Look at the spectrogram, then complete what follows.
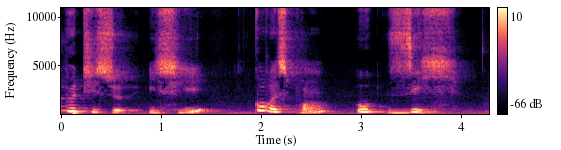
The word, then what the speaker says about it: sich: Alors, en allemand, ce petit se ici correspond au sich. Essayez de retenir, pour faciliter la prononciation, le pronom ich avec un S devant, sich.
